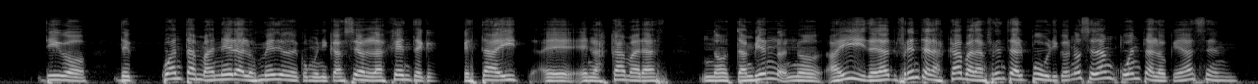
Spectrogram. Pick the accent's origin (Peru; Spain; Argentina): Argentina; Buenos Aires; Pero yo lo vivo en Zabaleta. Yo soy de Zabaleta y lo veo.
